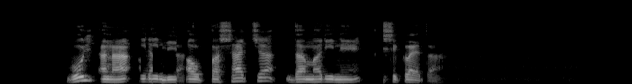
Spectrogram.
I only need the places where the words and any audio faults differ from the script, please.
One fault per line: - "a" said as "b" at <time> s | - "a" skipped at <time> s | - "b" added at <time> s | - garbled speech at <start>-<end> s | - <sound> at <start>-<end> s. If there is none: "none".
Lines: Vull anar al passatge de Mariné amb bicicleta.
- garbled speech at 1.4-1.9 s
- "amb" skipped at 3.5 s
